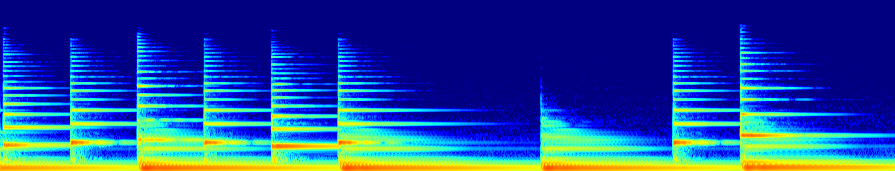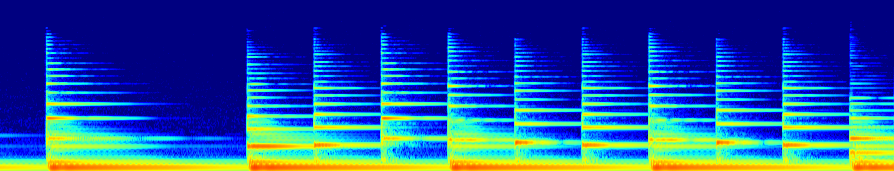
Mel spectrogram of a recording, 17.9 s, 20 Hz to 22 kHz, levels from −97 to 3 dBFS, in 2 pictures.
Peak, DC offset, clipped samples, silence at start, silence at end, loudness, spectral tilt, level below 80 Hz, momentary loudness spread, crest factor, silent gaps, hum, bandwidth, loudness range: -8 dBFS; under 0.1%; under 0.1%; 0 s; 0 s; -25 LUFS; -7 dB/octave; -28 dBFS; 11 LU; 16 dB; none; 50 Hz at -60 dBFS; 8.4 kHz; 3 LU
